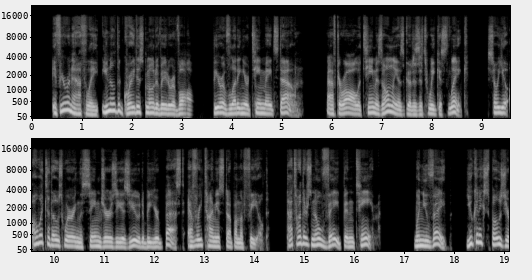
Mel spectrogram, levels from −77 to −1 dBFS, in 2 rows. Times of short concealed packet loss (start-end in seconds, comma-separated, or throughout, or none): 2.83-3.11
